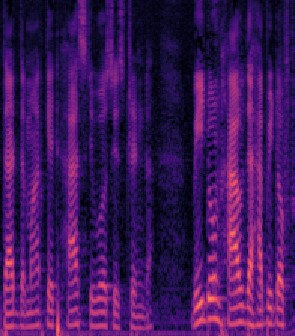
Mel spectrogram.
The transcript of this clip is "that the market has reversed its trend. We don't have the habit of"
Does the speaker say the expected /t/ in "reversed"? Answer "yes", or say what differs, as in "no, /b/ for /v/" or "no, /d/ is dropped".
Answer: no, /t/ is dropped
